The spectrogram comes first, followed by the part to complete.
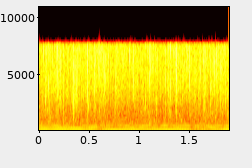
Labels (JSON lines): {"label": "biophony, midshipman", "recorder": "SoundTrap 500"}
